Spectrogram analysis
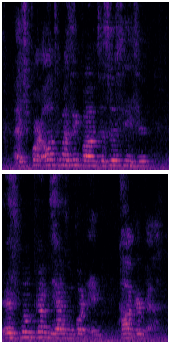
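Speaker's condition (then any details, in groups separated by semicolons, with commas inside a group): Traumatic brain injury; speech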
